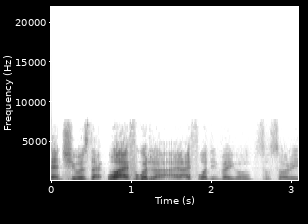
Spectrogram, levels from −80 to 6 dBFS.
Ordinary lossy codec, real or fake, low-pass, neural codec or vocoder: none; fake; none; codec, 16 kHz, 0.4 kbps, LongCat-Audio-Codec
